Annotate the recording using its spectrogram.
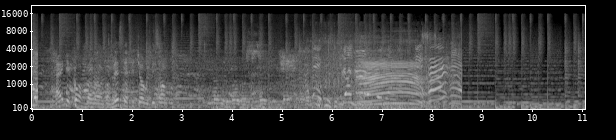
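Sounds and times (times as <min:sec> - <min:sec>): background music: 0:00.0 - 0:11.0
lion moaning call: 0:06.5 - 0:08.1.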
